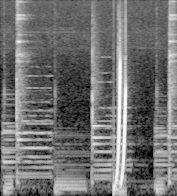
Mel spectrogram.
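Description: Cheerful children's background music, and about one and a half seconds in a loud cartoon 'plop' sound effect with a fast upward sweep in pitch, marking the slime dropping out of the cup.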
